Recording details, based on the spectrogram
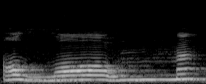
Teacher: میم میں غنہ ہوگا اور اللہ تعالیٰ کے نام کو موٹا پڑھنا ہے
